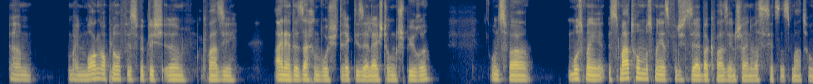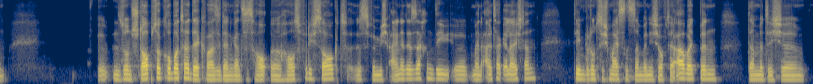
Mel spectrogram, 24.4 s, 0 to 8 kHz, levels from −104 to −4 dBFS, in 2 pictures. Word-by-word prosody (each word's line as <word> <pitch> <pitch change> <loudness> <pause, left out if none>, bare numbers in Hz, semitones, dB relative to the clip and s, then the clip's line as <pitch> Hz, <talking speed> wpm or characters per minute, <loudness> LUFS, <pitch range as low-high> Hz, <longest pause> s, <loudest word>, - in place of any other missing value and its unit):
Ähm, 115 -4 -6 0.5
mein 115 -2 -6
Morgenablauf 125 +1 0
ist 115 -2 -1
wirklich, 115 0 -1
ähm, 110 -1 -1 0.2
quasi 105 -1 -1 0.6
einer 115 -2 +4
der 110 - +1
Sachen, 110 0 0
wo 105 0 -2
ich 105 - -5
direkt 110 0 -4
diese 110 -1 0
Erleichterung 105 +1 0
spüre. 110 +3 -2 0.9
Und 120 -1 -3
zwar 110 -2 +2 0.5
muss 130 +2 0
man 115 - +4
j 110 - -3
Smarthome 140 +4 +4
muss 130 0 -2
man 125 - +1
jetzt 115 -1 +2
für 110 - -9
sich 110 -1 -2
selber 110 -1 +2
quasi 105 0 -2
entscheiden, 100 0 -2
was 105 0 -2
ist - - -4
jetzt 110 -2 -5
'n 100 - -7
Smarthome? 100 0 -6 1.6
So 120 +1 0
'n 125 - +1
Staubsaugroboter, 140 +4 +5
der 120 -4 +5
quasi 110 0 +1
dein 110 0 0
ganzes 110 0 -1
Hau 115 +1 +2
äh, 110 -1 -1
Haus 115 +1 +1
für 115 - -8
dich 130 -2 -1
saugt, 130 +1 +2
ist 115 0 -4
für 115 - -4
mich 115 0 -2
einer 115 +4 0
der 130 0 0
Sachen, 135 0 -2
die, 130 -1 0
äh, 120 -1 -4
meinen 115 -1 -3
Alltag 125 +5 -2
erleichtern. 130 +4 0 0.6
Den 125 -2 +2
benutze 125 0 -1
ich - - -1
meistens 120 -1 0
dann, 110 0 -1
wenn 110 0 0
ich 110 0 -2
auf 110 -1 -1
der - - -1
Arbeit 130 -2 +6
bin, 125 -1 0 0.4
damit 115 -1 -1
ich, 110 0 0
äh, 110 -1 0
115 Hz, 180 wpm, -27 LUFS, 110-125 Hz, 1.6 s, Arbeit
